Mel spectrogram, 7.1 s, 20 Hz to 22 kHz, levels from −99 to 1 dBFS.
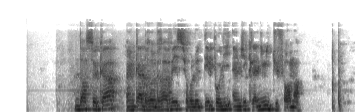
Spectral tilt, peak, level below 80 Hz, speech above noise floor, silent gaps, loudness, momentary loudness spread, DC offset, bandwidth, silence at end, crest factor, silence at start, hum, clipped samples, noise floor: -5.5 dB/octave; -4 dBFS; -48 dBFS; 59 dB; none; -16 LUFS; 8 LU; under 0.1%; 9.6 kHz; 0.25 s; 14 dB; 1.5 s; none; under 0.1%; -75 dBFS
